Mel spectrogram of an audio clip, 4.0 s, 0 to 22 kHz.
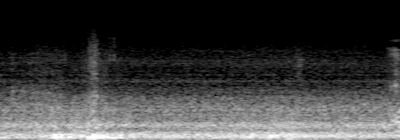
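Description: Tyre and road noise heard from inside the cabin of a Tesla Model 3 travelling at about 65 km/h: a steady low rumble.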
